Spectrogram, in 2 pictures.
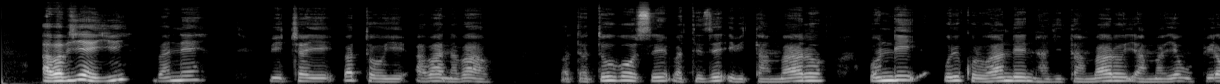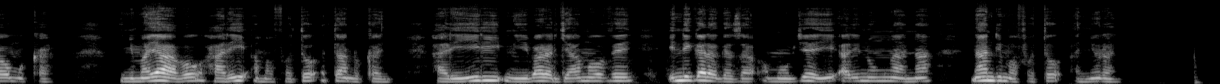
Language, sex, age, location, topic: Kinyarwanda, male, 25-35, Huye, health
